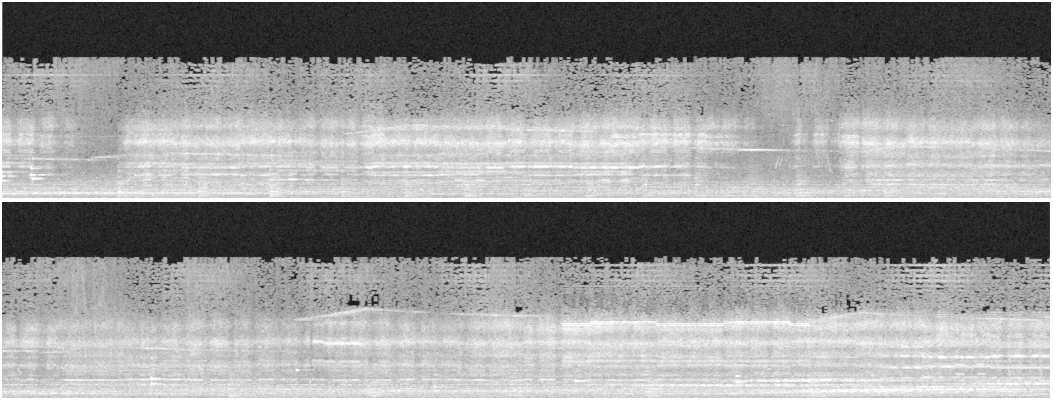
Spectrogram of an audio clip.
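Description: Dense experimental noise-music collage: several music tracks layered on top of each other into one thick, unbroken wash of many sustained high and low tones and drones.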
